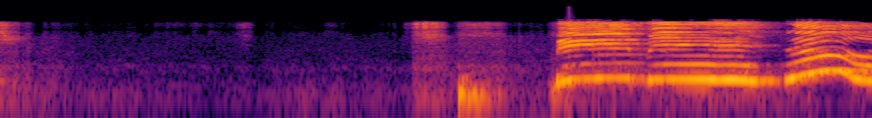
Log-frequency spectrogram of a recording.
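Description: A baby's high-pitched voice holding one long, steady note, starting near the three-second mark. It breaks off briefly just before the end and starts again.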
